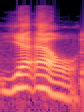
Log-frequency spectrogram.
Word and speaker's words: Yael: Oh, it's Yael. – Yael. – Yeah. – Okay. – Two syllables.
